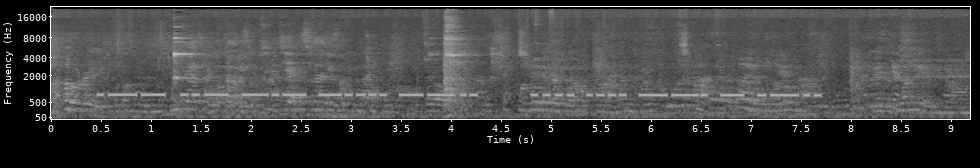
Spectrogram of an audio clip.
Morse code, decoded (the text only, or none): WUK6Z HHGTL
